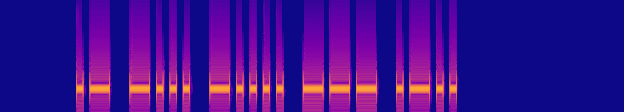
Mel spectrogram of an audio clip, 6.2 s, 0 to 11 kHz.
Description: Morse code, heard as a keyed tone, about 18 wpm, 700 Hz. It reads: AB6OL
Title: Speed Racing - USA 2x2 Call Signs 15wpm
